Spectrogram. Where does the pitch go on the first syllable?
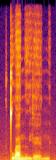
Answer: falling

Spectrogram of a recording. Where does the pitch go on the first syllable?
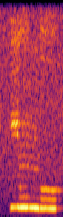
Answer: high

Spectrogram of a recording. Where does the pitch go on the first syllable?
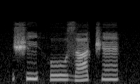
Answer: high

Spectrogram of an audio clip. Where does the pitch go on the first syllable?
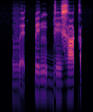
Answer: low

